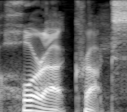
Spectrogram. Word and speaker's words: Horcrux: Is it Horcrux or is it Horcrux? It's I've heard it pronounced H-O-R-C-R-U-X. So I'm saying Horcrux. Okay, I've just heard it. I've heard actors in those movies say it both ways.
